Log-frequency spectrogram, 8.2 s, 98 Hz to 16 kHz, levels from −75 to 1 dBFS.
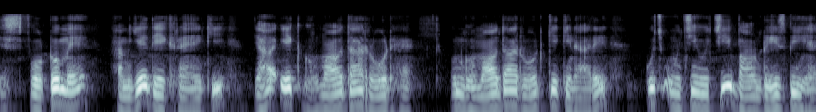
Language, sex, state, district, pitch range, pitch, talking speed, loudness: Hindi, male, Bihar, Madhepura, 110-135 Hz, 120 Hz, 190 wpm, -20 LUFS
